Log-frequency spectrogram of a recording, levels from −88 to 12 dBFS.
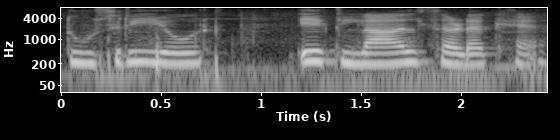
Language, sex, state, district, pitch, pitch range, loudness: Hindi, female, Chandigarh, Chandigarh, 205 Hz, 195-220 Hz, -15 LUFS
